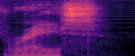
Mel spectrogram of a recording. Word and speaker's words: Ra's: It's pronounced race. – Ra's al Ghul. Race. Whatever.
